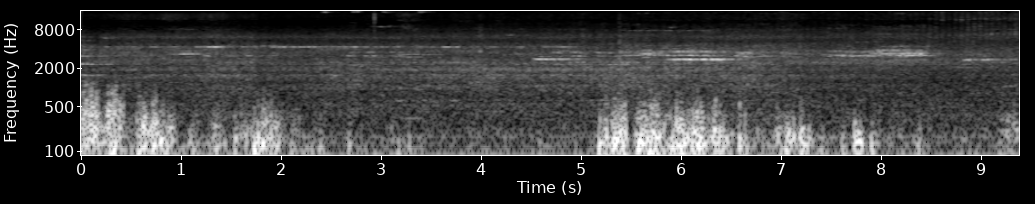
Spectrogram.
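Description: Storm wind buffeting a phone microphone: an irregular low rumble in gusts, easing for a couple of seconds mid-way and surging again about five seconds in.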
